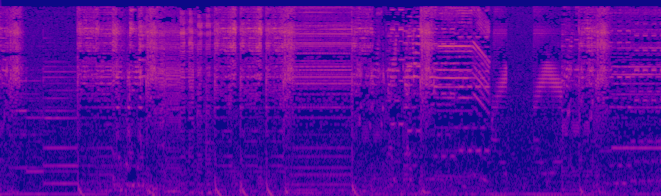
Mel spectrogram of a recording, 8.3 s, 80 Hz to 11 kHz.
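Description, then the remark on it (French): A dubstep remix of the classic Nokia mobile phone ringtone, made by a 22-year-old DJ from Milan who won a contest: a chirpy synth melody over heavy wobbling bass and punchy electronic beats, played continuously and fairly quietly, with no voices. “et en fait c'est une version dubstep de cette sonnerie magnifique”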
